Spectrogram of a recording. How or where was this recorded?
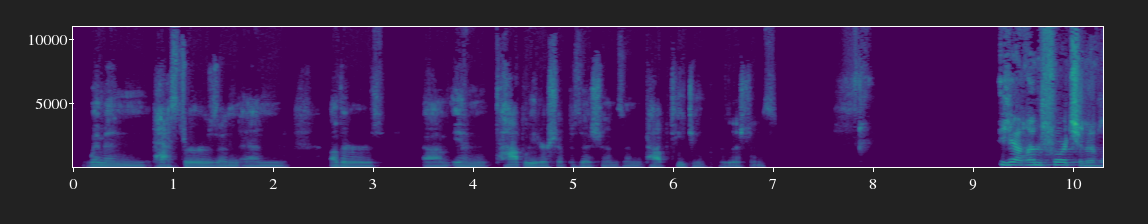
video call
